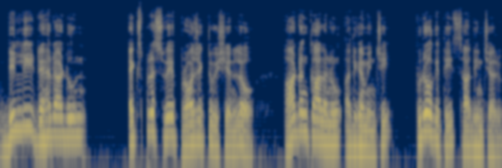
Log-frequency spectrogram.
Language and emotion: Telugu, neutral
